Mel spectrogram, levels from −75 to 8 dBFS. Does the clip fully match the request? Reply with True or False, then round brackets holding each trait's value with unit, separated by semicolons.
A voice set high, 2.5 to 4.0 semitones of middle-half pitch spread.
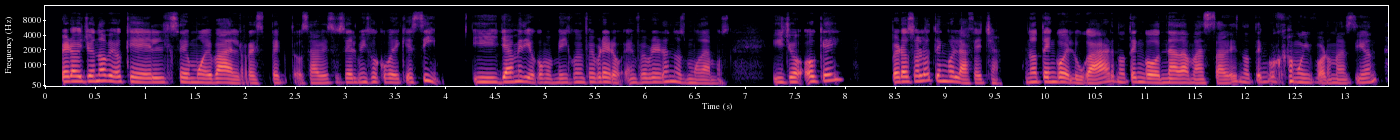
True (195 Hz; 3.3 semitones)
